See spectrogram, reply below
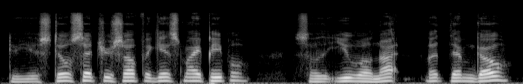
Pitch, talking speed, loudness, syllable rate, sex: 150 Hz, 185 wpm, -16 LUFS, 4.4 syllables/s, male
